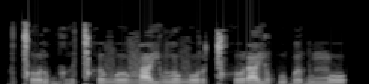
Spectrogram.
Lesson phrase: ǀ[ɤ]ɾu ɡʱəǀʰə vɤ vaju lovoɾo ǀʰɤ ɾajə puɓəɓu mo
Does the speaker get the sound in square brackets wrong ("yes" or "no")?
no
